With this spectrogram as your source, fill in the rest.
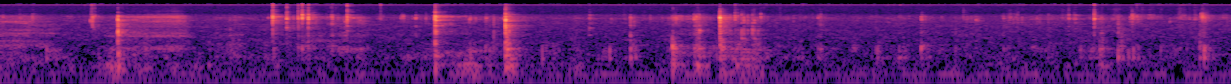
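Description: Metal utensils clink against a plate.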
